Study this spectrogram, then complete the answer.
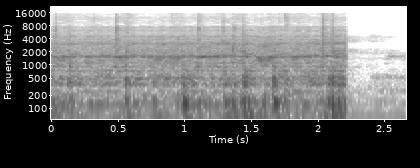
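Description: A stand mixer with a dough hook kneads pizza dough, giving a steady mechanical whir with rhythmic thumps as the dough knocks around, close by, before the motor stops.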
